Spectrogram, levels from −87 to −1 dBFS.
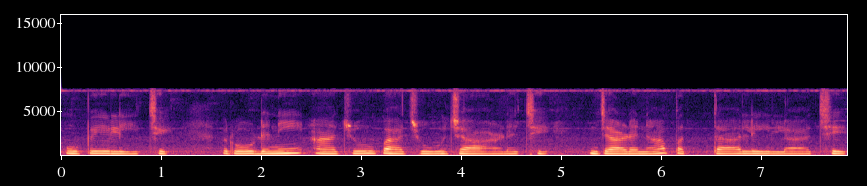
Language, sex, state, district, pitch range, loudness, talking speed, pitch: Gujarati, female, Gujarat, Gandhinagar, 215-240 Hz, -16 LUFS, 85 wpm, 225 Hz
